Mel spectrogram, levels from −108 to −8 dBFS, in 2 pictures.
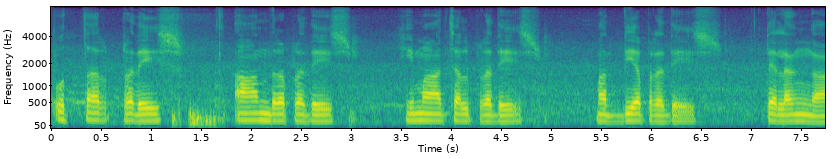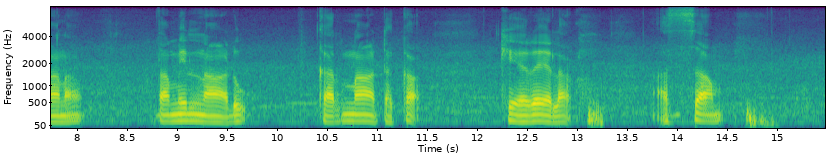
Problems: none marked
